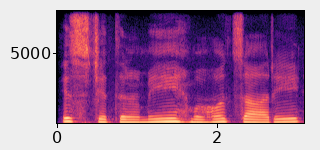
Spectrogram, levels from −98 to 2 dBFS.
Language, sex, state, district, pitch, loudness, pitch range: Hindi, female, Madhya Pradesh, Bhopal, 195 Hz, -14 LUFS, 185-215 Hz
